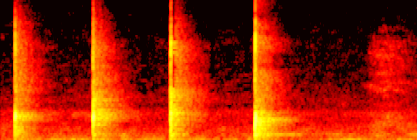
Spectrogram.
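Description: Four sharp finger snaps in a steady rhythm, about two and a half a second.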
